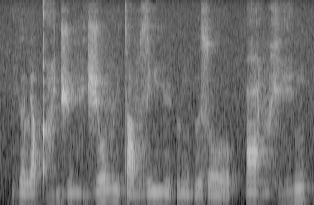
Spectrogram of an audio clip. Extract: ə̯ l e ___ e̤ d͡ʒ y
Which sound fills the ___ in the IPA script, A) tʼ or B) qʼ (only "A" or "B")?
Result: B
